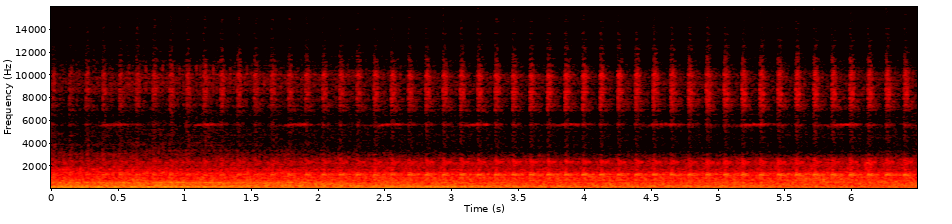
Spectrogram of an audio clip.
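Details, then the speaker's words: Electrolux Perfect Wash 16kg (LP16) washer spinning at 630 rpm with sneakers inside: steady hum with a regular thump a bit over once a second as the machine shakes loudly. The feet may be unlevel; cause unclear. "simplesmente essa máquina tava balançando aqui"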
